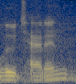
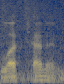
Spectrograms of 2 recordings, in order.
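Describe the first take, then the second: First: The first syllable is said as 'loo'. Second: The first syllable is said as 'lef'. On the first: "instead of lieutenant" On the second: "English people say lieutenant"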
